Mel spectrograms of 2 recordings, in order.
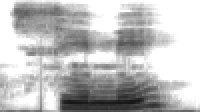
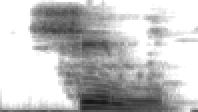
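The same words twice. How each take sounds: First: Said in the usual way. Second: "shimi" with sh in place of s; northern variant "shimi" with sh; S as SHA. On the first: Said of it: "Esta suena sa". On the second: Shown as a demonstration. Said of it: "en algunos casos como sha".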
